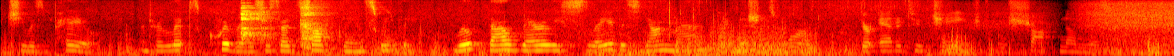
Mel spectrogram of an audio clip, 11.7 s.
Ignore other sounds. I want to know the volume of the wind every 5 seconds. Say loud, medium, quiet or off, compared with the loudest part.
medium, loud, loud.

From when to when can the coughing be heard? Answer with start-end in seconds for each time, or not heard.
2.4-3.3.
